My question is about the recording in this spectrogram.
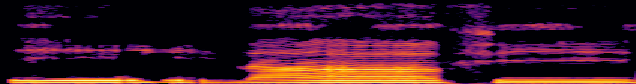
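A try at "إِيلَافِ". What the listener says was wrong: মাশাআল্লাহ, খুব সুন্দর।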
